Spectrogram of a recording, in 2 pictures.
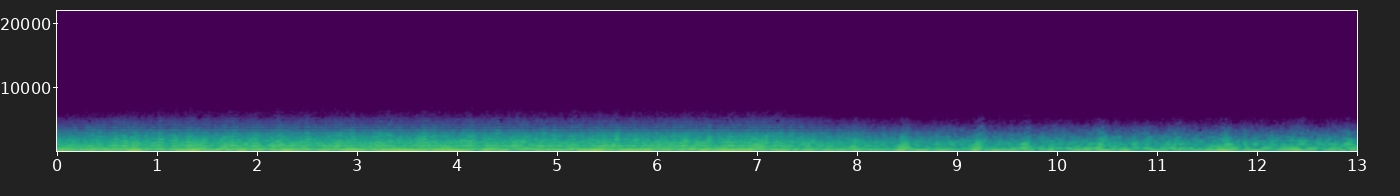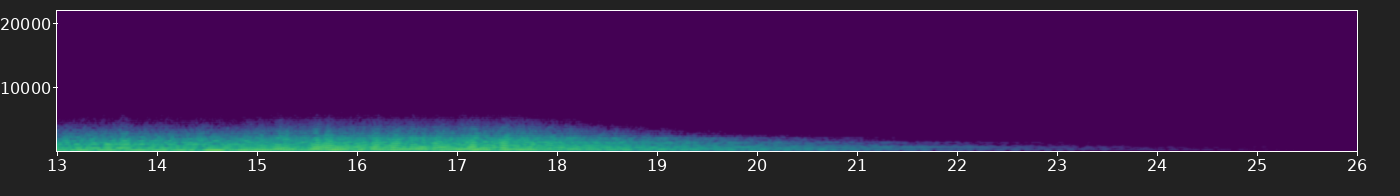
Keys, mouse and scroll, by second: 17.8-19.5 right drag, 25.0 click, 25.7 click.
